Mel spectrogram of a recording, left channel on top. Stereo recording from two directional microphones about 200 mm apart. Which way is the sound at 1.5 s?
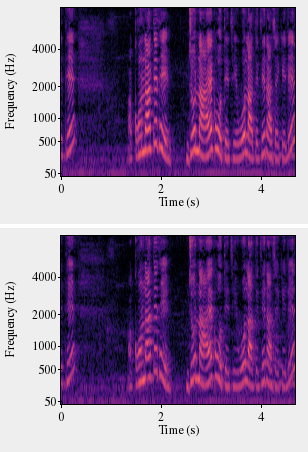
35° left (ahead or behind).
